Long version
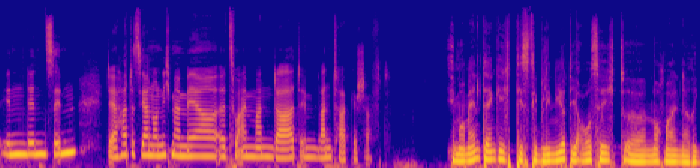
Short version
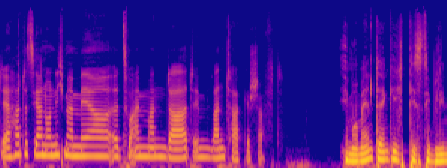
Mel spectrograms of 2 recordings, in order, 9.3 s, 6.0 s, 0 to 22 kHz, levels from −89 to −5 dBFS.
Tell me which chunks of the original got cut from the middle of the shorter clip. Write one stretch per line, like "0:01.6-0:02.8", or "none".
none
